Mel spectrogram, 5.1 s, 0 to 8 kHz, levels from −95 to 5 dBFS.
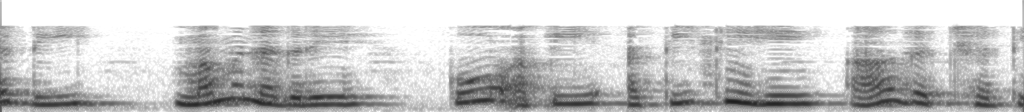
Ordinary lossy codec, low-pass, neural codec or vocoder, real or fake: AAC, 16 kbps; 7.2 kHz; none; real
